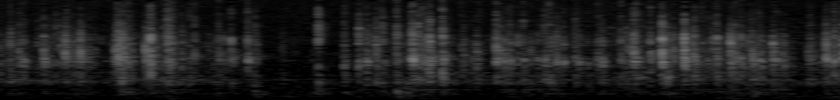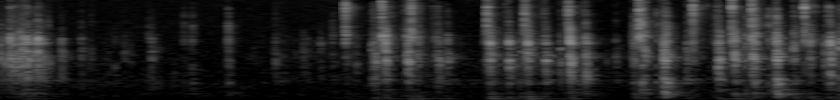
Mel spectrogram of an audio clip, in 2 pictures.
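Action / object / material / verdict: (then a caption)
tap / plastic mechanical computer keyboard / plastic / none. Fingertips type and tap on a full-size RGB-backlit plastic mechanical computer keyboard, its hollow keys sitting on a solid base. Rapid, bright, clacky keystrokes come in dense bursts with almost no low end and very short decay. A quieter stretch in the middle gives way to louder, sharper typing toward the end.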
